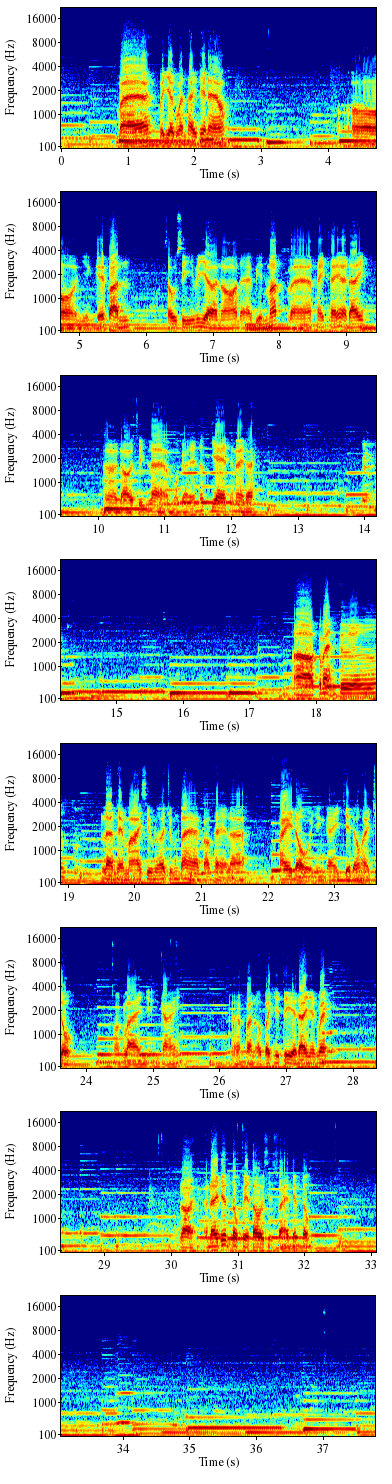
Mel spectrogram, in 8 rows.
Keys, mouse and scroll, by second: 15.4 click, 20.6 click, 31.9 alt+right click, 33.0-33.4 alt+scroll up 1, 33.7 alt+right click, 34.7-37.7 drag.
